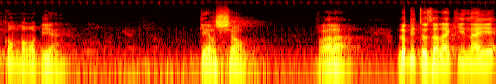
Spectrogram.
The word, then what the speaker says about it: Gershom: Lobi tozala ki alongona mosali na nzambe docteur Gershom na prononcer comme bien. Gershom.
